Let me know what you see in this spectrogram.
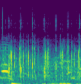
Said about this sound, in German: Nun geht die rote Fahne runter. Die Demonstranten klatschen, sie schwenken ihre Hüte.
